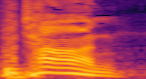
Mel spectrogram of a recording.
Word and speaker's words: Pathaan: It's pronounced Pathaan.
